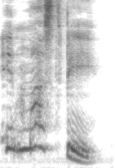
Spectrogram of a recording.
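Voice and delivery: very high, drawn-out exclamation; excited cry. A narrator's reading. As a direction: cry it out, sure of the discovery. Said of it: "cried Lena".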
